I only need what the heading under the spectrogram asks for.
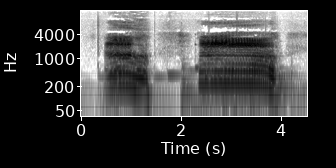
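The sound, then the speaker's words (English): A man voicing Anakin in a Star Wars scene groans in pain twice, two long strained vocal cries with rich harmonics, the first about a second, the second longer, each sagging in pitch as it fades, loud against a quiet background. “Anakin groaning in pain.”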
